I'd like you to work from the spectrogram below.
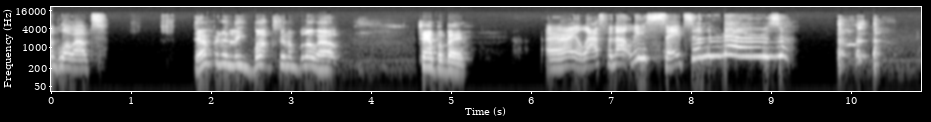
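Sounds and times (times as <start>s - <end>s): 
speech: 0.0s - 0.8s, 1.4s - 3.7s, 4.6s - 5.2s, 6.2s - 10.4s
person coughing harshly: 9.8s - 10.6s.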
